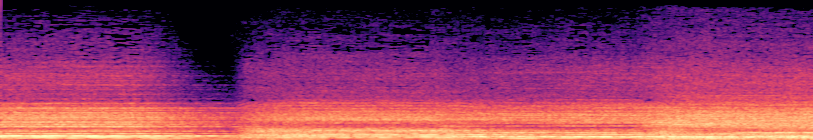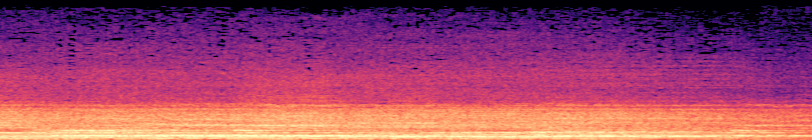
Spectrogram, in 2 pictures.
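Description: Virtual choir from the EastWest Hollywood Choirs sample library singing sustained chords of a newly composed choral anthem. The harmony shifts about a second in and again about three seconds in.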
